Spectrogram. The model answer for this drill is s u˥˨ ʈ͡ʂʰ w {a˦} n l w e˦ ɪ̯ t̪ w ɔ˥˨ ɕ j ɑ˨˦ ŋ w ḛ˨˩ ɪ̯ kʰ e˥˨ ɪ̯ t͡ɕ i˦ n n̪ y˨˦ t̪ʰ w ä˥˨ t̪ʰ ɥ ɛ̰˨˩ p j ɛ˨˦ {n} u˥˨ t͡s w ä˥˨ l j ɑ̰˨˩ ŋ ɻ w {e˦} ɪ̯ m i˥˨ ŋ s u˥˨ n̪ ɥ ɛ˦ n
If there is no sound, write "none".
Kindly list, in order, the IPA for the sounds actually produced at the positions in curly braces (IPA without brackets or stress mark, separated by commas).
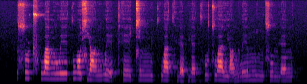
a˦, t̪ʰ, e˦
